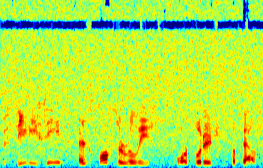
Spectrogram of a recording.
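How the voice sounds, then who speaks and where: A man's voice: mid-range voice, wildly swooping pitch, normal speed, vocal fry. A man playing a serious, earnest television news reporter delivering a scripted report on an outbreak. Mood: grave, reporting. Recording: hissy, noisy recording.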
